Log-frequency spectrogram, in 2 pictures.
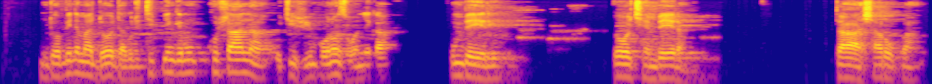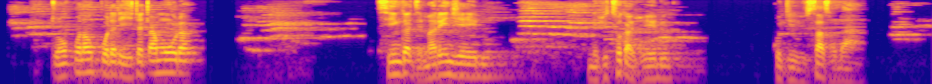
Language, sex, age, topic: Ndau, male, 36-49, health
